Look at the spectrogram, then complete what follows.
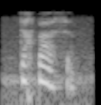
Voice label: "base", alsace

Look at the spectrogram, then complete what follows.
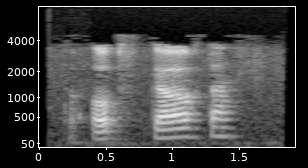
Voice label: "obstgarta", alsace

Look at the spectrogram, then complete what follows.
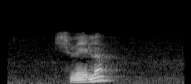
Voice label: "schwell", alsace; peche

